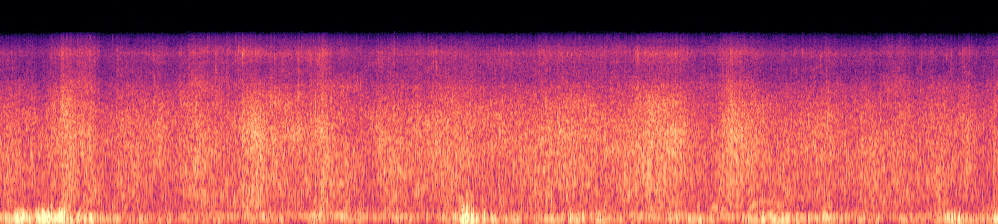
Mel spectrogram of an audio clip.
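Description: Small waves washing onto a pebble beach, with wind rumbling on the microphone. A brief low thump about halfway through.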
